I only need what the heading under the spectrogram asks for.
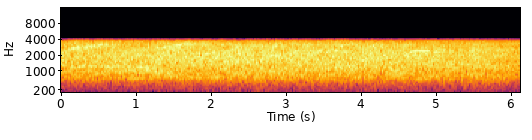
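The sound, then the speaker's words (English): A crowd cheers and yells in a steady, dense roar that holds at an even level for about six seconds, sounding thin and tinny with no single voice standing out. “We got a little few people yelling for you”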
